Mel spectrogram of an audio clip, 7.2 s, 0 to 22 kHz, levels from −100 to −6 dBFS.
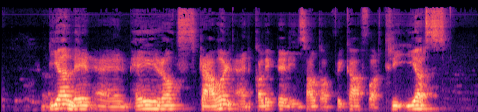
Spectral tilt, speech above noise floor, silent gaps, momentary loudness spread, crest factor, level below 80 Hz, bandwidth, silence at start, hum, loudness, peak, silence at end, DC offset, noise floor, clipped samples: -5.5 dB/octave; 32 dB; none; 13 LU; 18 dB; -58 dBFS; 16.5 kHz; 0.6 s; none; -19 LUFS; -2 dBFS; 0.5 s; under 0.1%; -50 dBFS; under 0.1%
